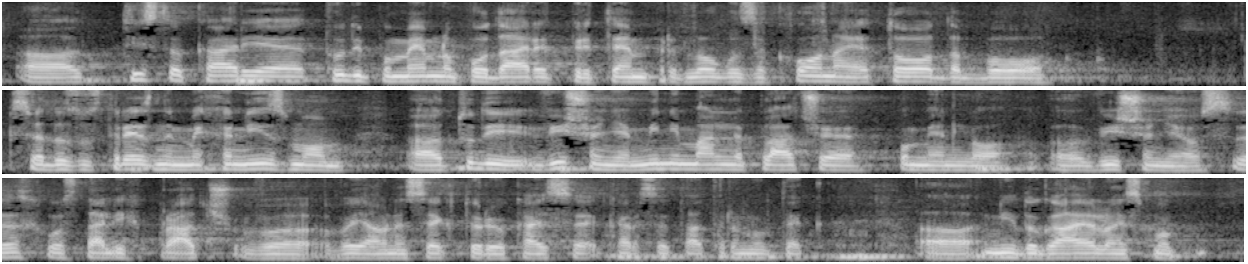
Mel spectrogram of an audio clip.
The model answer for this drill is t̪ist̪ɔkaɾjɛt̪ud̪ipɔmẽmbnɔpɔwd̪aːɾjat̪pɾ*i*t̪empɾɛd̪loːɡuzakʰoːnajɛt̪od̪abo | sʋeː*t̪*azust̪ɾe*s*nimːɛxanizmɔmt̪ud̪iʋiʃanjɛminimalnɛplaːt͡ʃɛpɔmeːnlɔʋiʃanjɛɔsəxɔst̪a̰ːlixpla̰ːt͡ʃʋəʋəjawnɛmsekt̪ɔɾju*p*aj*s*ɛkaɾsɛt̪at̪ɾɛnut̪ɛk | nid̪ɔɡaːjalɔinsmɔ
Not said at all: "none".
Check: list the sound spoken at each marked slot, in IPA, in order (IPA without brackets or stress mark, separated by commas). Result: i, d̪, z, k, s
